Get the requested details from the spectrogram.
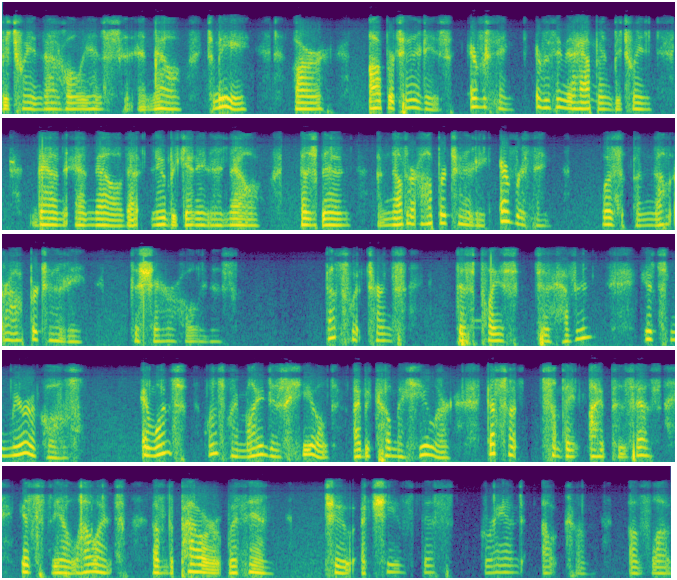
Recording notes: ACIM Daily Conference Call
